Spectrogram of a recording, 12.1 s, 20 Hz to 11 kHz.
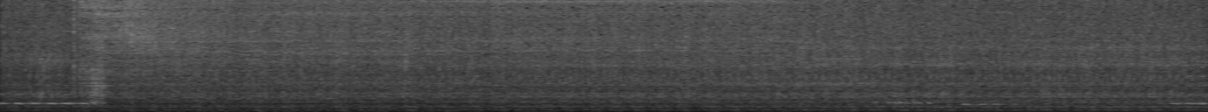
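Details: Volvo S80 2.5T at steady idle with a thin high whistle near 1 kHz coming and going; high intake vacuum sucked air at the oil cap, noise after 10–20 minutes running, fixed by replacing the failed crankcase breather box/filter.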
